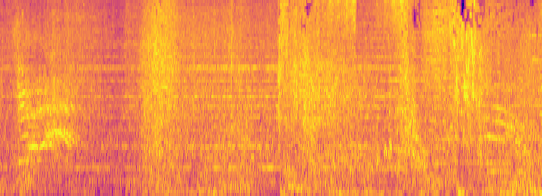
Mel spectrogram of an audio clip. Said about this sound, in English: Or not, he shot Thomas Jane.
